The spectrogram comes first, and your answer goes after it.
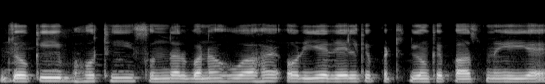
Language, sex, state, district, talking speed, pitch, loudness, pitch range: Hindi, male, Bihar, East Champaran, 185 wpm, 140 Hz, -16 LUFS, 140-145 Hz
